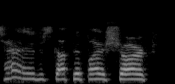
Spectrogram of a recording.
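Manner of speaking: mock very high-pitched, yelled holler. Retelling paddling in after a shark bite and calling to friends, retelling a yell to friends. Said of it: "I'm yelling at my friends".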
